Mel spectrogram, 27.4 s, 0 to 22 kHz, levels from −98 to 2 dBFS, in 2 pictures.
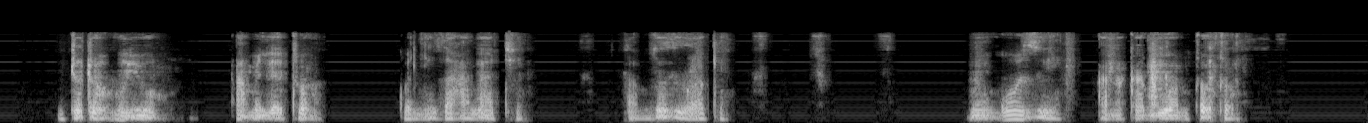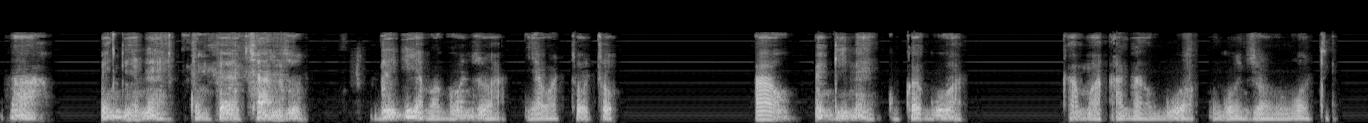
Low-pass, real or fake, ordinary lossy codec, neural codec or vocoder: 7.2 kHz; fake; AAC, 32 kbps; vocoder, 22.05 kHz, 80 mel bands, HiFi-GAN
